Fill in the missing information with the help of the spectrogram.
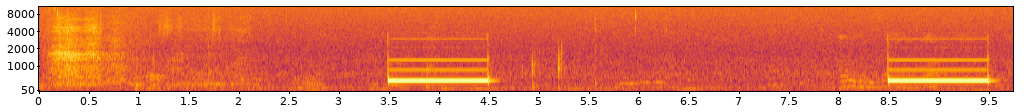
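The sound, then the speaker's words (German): An outgoing call's ringback tone sounds twice, each a steady, fairly low-pitched buzzing tone about a second long, separated by a few seconds of quiet background hiss. “Es hat jetzt schon öfters geklingelt, das ist auch wichtig.”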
